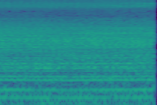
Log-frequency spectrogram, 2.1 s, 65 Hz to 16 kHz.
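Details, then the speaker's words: 2012 Chrysler 200 after no-start, running only once spare crank sensor installed: busy, uneven, slightly shaky idle under heavy hiss; running rough, cause not pinned down, possible leak seen underneath. "well guys y'all hear that it's running uh put my spare crank sensor in there and now I am running what does that tell me oh running bad but it's running"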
